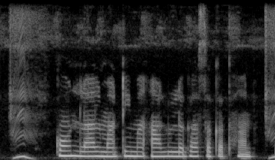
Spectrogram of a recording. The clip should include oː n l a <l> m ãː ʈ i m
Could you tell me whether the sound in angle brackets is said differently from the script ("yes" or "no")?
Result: no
